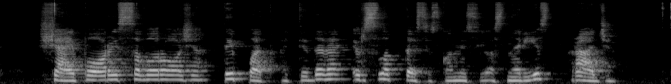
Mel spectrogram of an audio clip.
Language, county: Lithuanian, Utena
